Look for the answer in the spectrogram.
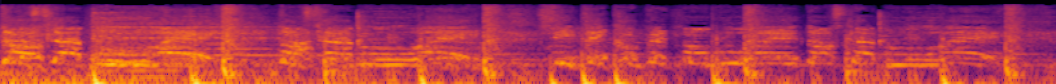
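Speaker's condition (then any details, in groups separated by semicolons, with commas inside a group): No condition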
